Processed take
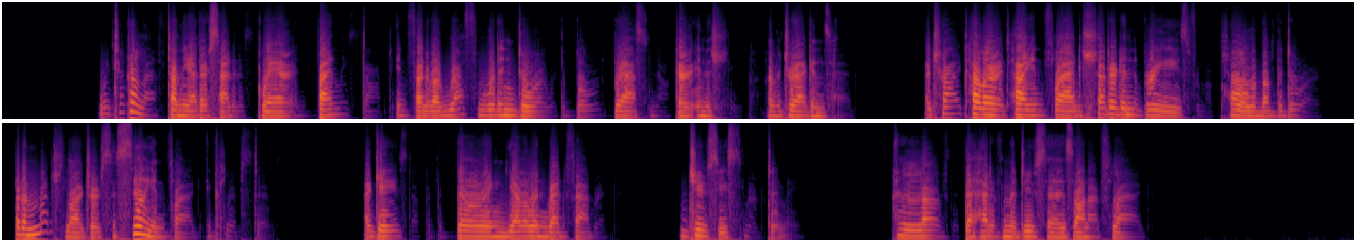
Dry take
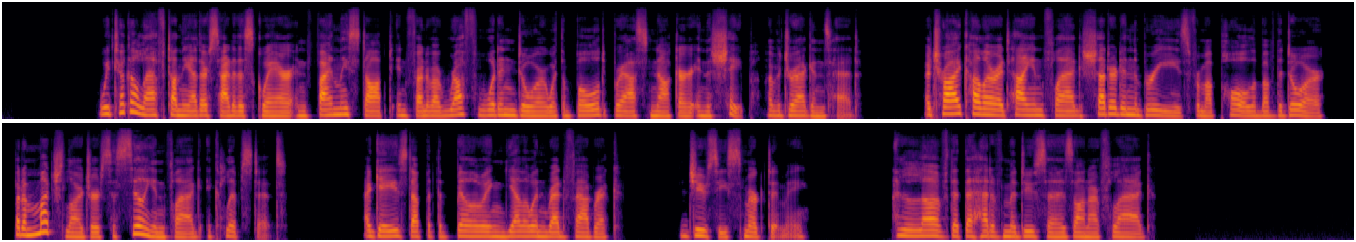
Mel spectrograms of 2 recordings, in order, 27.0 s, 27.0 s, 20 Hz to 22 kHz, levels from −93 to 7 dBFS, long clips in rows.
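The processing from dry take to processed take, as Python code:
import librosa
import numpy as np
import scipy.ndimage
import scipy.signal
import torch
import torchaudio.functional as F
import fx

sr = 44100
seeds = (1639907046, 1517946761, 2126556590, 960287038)

y = np.maximum(x, 0.0)
y = fx.end_taper(y, sr, db_per_s=150.0)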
